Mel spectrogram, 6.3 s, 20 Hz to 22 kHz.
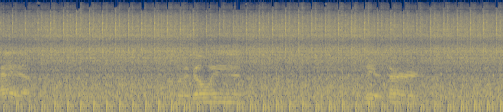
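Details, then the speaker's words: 2nd-gen Yamaha Virago, air/fuel mixture adjustment after carb sync, running on one cylinder with screw at a turn and a half; lumpy idle sags as screw turns in, RPM drop means too lean, back out slightly. "right there you hear the rpm drop down that means i'm starting to get too lean let me back it back up just a little bit and that should be my setting"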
